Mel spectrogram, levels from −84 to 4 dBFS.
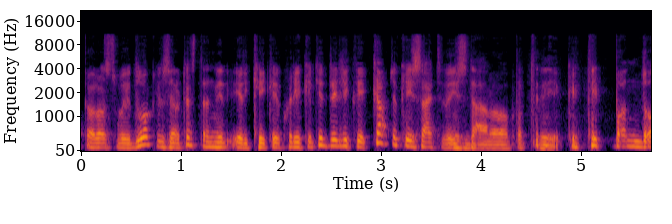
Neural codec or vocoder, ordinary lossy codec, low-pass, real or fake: codec, 24 kHz, 1.5 kbps, HILCodec; AAC, 48 kbps; 10.8 kHz; fake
